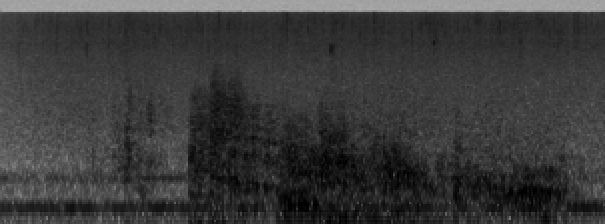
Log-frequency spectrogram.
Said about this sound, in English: Thunder and lightning fill the ashen sky. Rain rips at the exposed skin on her face and arms.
